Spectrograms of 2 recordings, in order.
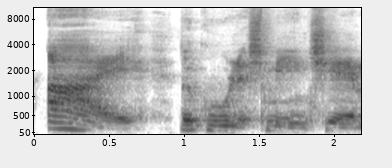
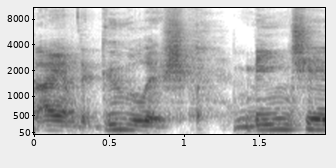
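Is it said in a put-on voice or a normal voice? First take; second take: put-on voice; normal voice. First: It is said in a put-on spooky voice. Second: It is said in his normal voice.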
